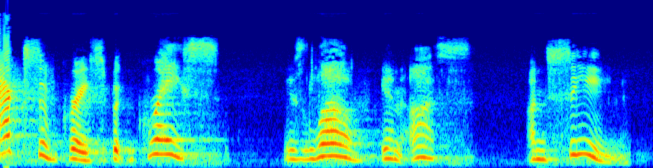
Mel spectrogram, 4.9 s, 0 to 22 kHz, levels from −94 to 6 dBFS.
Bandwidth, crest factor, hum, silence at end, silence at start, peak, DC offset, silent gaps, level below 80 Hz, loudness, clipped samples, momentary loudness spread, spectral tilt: 15 kHz; 18 dB; none; 0.2 s; 0 s; 0 dBFS; under 0.1%; none; -62 dBFS; -18 LUFS; under 0.1%; 16 LU; -5 dB/octave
